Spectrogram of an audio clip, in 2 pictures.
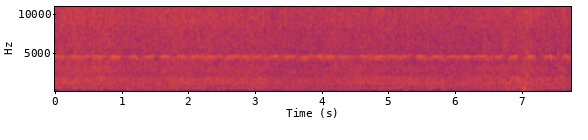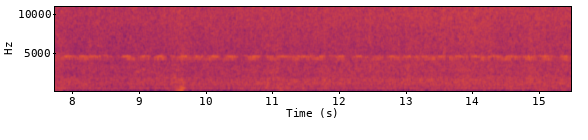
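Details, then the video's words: Steady natural drone of numerous bees, a layered buzzing hum with a faint high whine, a couple of individual bees passing closer and louder briefly in the second half. "bees therapy relaxing natural buzzing sound"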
